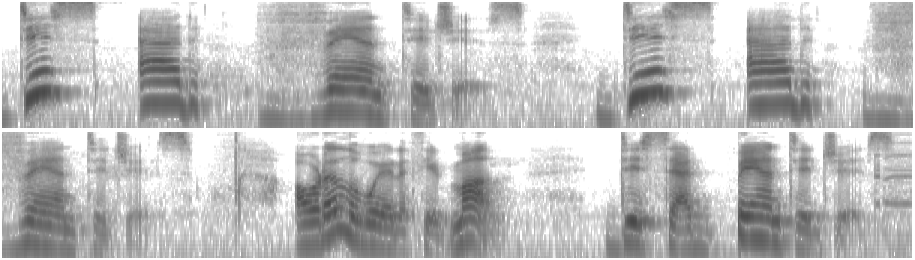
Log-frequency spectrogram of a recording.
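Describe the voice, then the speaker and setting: Woman, upbeat TV shopkeeper sketch, lively expressive pitch, faint music behind. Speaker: shopkeeper presenter in TV lesson sketch. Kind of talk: TV language lesson.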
